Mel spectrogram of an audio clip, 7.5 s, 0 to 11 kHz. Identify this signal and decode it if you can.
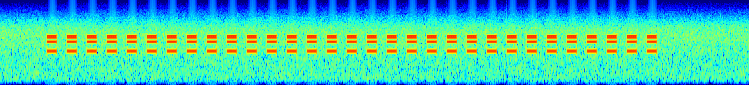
Telephone call progress tone (North American plan), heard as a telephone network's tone, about 1400, 2050, 2450, 2600 Hz, 0.1 s on and 0.1 s off. Off-hook warning tone.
